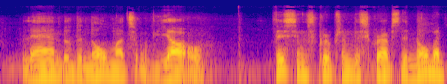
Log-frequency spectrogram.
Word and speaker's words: Ya'oh: have these evidences that this name is pronounced yao how it is really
